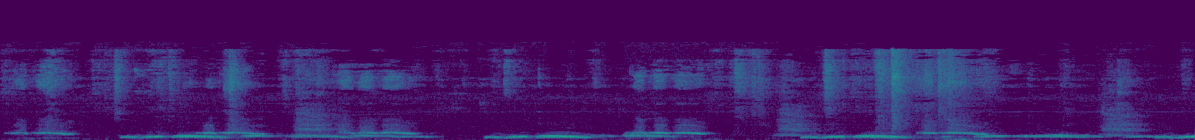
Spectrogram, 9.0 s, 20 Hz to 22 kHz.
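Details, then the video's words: Young spotted dove from Ba Vì, Hanoi, Vietnam, being trained after its voice broke; four loud song phrases about every two seconds, each a slurred higher note over rolling low coos, separated by short pauses. "chim vỡ tiếng chuẩn bị lên khách ngày 10 /11"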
